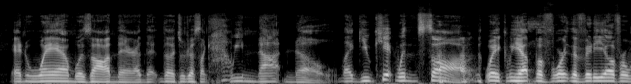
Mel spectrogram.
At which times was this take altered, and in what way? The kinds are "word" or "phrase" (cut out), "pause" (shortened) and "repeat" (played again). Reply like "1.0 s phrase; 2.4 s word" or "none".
1.8 s word; 2.3 s word; 4.2 s word; 4.8 s word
